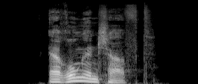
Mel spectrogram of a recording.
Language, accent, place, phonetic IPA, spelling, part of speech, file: German, Germany, Berlin, [ɛɐ̯ˈʀʊŋənʃaft], Errungenschaft, noun, De-Errungenschaft.ogg
- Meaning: 1. accomplishment, achievement, attainment (usually by a community, group of people, historical era, movement etc.) 2. acquisition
